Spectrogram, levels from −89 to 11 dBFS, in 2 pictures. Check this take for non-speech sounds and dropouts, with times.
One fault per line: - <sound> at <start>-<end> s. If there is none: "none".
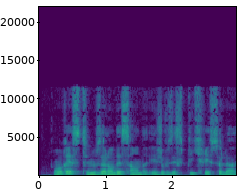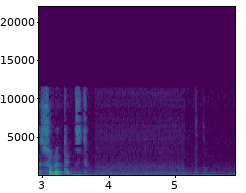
none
